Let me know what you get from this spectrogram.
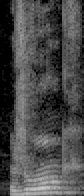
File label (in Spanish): calambre, Zapoteco, Asunción Ocotlan; Enfermedades; INALI; Haspelmath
